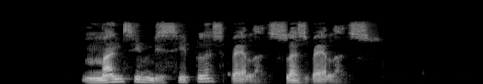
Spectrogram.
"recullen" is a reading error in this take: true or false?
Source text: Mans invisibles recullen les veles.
true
